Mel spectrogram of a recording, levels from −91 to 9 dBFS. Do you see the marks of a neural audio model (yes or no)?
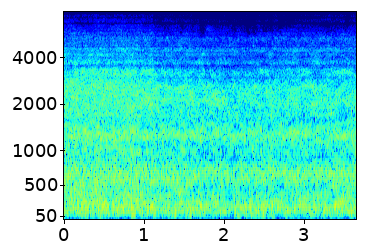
yes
